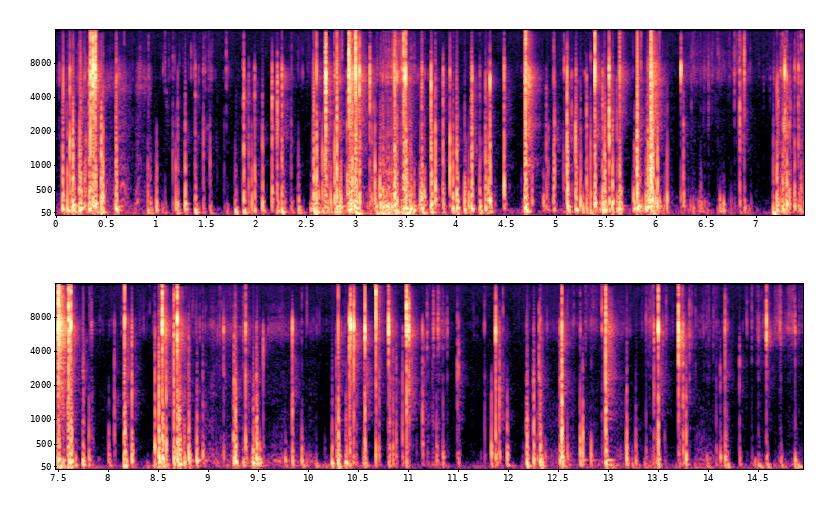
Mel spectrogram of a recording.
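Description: A thin, empty, flexible green-and-white printed plastic packaging bag is held in both hands close to the mic and crinkled and scratched with long polished nails. Dense bursts of crinkling and crackling run through the whole clip, with short pauses and a heavy low-end thump from the close handling.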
